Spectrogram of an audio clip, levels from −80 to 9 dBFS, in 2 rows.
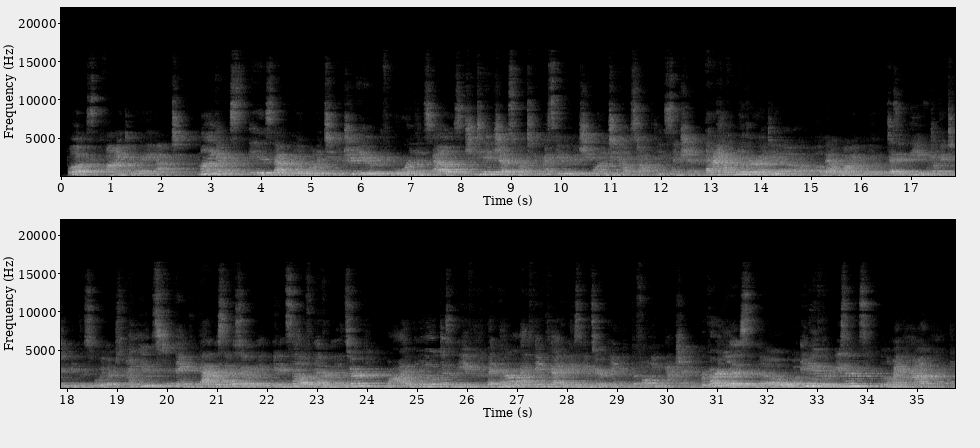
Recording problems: room echo; strong; dies away in 2.8 s
off-mic speech; far

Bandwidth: 16.5 kHz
